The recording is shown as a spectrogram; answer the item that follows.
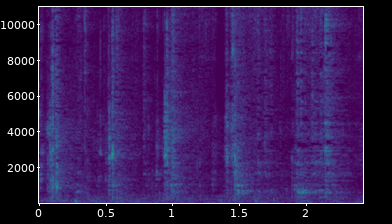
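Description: Pit bulls licking at a stainless steel feeding bowl: wet tongue smacks and irregular small clicks and clinks of tongue and teeth against the metal, several a second.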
